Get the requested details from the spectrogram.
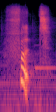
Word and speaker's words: foot: 这个 foot，注意 double o 的发音，它不是 foot，它是 foot, foot。 foot，哦哦哦，不是呜，是哦。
